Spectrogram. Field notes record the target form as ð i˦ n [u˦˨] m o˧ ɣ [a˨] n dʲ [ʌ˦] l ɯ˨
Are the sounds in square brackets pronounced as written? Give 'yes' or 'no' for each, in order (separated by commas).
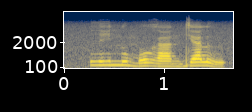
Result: yes, yes, no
